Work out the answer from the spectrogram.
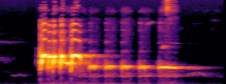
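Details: Singing local zebra dove delivering a long phrase meant to draw replies from other doves. A quick, rolling series of trilled coos runs into a string of lower, evenly spaced coo notes that slowly fade out.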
